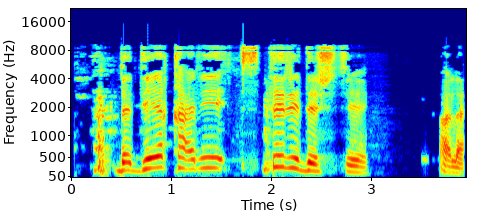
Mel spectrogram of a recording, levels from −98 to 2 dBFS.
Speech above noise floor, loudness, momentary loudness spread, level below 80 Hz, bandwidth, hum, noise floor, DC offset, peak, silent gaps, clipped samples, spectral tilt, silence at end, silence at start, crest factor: 33 dB; -14 LUFS; 9 LU; -58 dBFS; 9.6 kHz; none; -47 dBFS; under 0.1%; 0 dBFS; none; under 0.1%; -2.5 dB/octave; 0 s; 0.05 s; 16 dB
